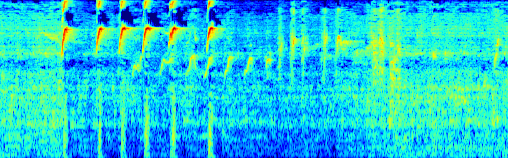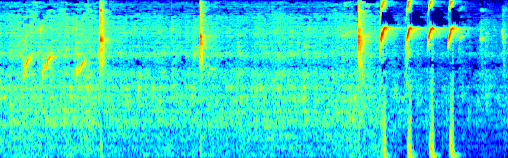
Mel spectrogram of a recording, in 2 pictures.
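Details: Plain flowerpecker repeating loud, sharp high chips with clicks, breaking into softer thin twittered phrases mid-sequence, then returning to a fast run of strong chips.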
